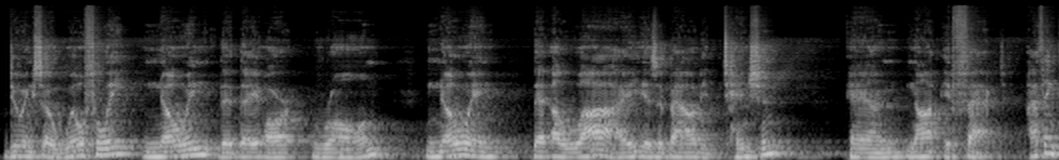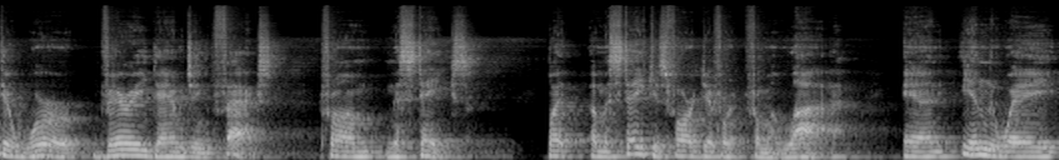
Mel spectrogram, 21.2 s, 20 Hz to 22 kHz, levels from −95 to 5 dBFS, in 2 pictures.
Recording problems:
room echo; very slight; dies away in 0.7 s

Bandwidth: 18.5 kHz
